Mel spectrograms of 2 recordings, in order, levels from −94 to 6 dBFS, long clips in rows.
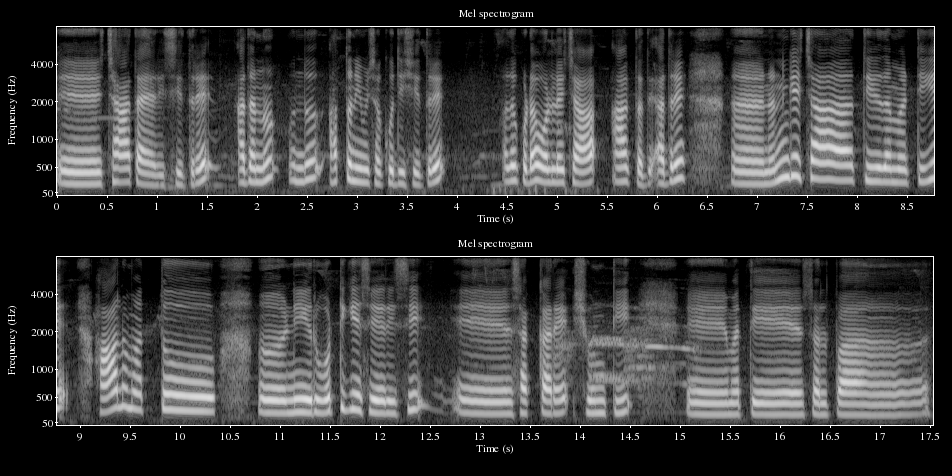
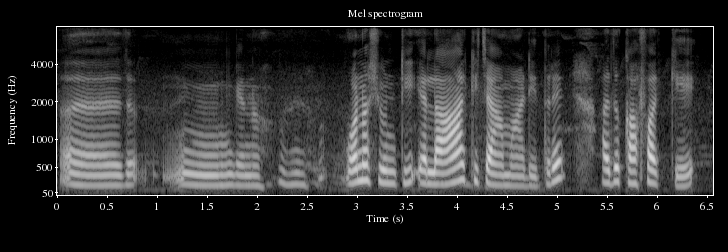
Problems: background sounds at intervals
